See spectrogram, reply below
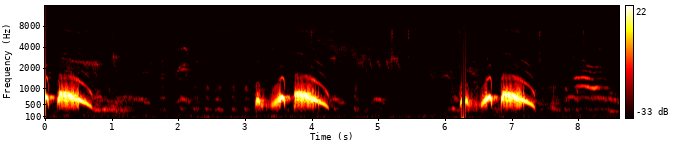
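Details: Male spotted dove challenging a rival, recorded for use as a lure. Its three-part coo phrase comes three times, roughly every three seconds, each ending in a long falling note. Faint thin chirps fill the gaps, with a sharp click once.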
